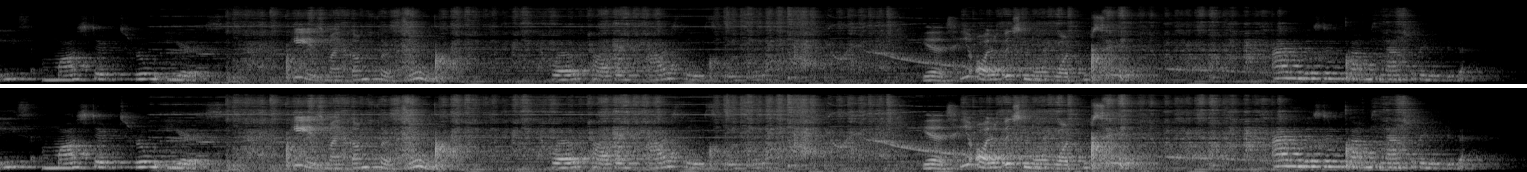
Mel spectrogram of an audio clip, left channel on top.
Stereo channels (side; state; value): left; quieter; 7.3 dB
